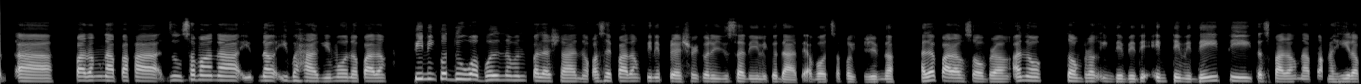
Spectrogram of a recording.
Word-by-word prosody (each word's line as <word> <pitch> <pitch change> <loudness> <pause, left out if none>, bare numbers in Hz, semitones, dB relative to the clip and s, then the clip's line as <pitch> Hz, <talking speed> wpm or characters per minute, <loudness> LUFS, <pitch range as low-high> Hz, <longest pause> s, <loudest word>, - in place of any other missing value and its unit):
ah, 145 -3 +3 0.2
parang 185 +1 +1
napaka 175 -3 +2
do'n 195 0 -5
sa 225 +3 0
mga 210 -1 +3
nai 195 - +2
naibahagi 170 - -1
mo 170 -1 -1
'no 155 - +1
parang 155 -2 +1 0.2
feeling 255 -2 0
ko, 260 - +3
doable 225 -4 +2
naman 200 -1 -3
pala 165 -3 +2
siya 150 -1 0
'no 135 -2 -5
kasi 150 +5 -1
parang 160 -1 +1
pine-pressure 150 -3 -1
ko 150 - +2
rin 140 -1 -3
yung 130 - -8
sarili 135 -3 -1
ko 140 - -1
dati 110 -1 +1
about 125 -1 0
sa - - -11
pag-gy-gym 125 0 -4
na, 130 - +2 0.2
hala 170 +5 +5
parang 150 -2 +4
sobrang 135 -1 0
ano, 175 -1 +2 0.3
sobrang 150 -2 +2
intimiti 135 -1 -2
intimidating 160 +2 0
ta's - - -1
parang 135 -1 +2
napakahirap 130 +1 -1
155 Hz, 180 wpm, -23 LUFS, 140-185 Hz, 0.3 s, hala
